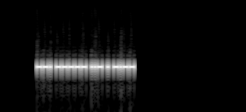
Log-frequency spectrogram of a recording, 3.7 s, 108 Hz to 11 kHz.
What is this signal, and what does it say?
Morse code, heard as a keyed tone, about 46 wpm, 700 Hz. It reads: G0UEY
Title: DXCC-100 Call Signs - 5 Characters - Repeated 2x - 50wpm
